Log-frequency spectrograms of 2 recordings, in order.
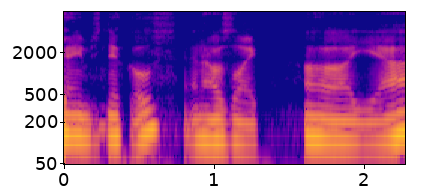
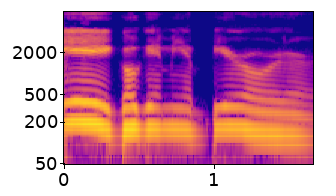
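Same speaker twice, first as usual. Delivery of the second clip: put-on loud, nasal, drawn-out small-town Wisconsin accent; 5 semitones higher, 6 dB louder than usual. Imitating relatives back home: imitating relatives' Wisconsin accent. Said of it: "all my relatives talk like this".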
